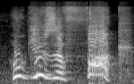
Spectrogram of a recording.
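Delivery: high, loud scoffing yell; incredulous shout. Real, not acted. Ranting at preseason hype, incredulous shout. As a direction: blast the question in disbelief.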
